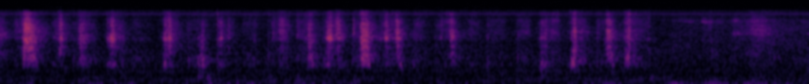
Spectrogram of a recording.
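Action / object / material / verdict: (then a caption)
scrape / wax-coated scratch-art paper sheet scraped with a wooden stylus / coated paper / none. A wooden stylus is drawn in long strokes across a black wax-coated scratch-art sheet in a spiral-bound pad. About fifteen quiet, bright scratches follow one another, each short and crisp with a dry high rasp and little low end.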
